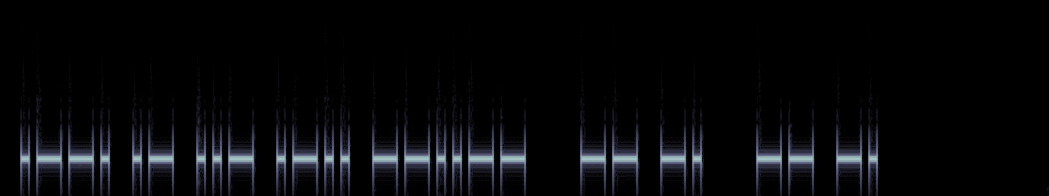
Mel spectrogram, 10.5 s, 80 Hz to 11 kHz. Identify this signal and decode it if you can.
Morse code, heard as a keyed tone, about 15 wpm, 700 Hz. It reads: PAUL, MN MN
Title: Practice QSO - Exchange 1 - Beginning - 15wpm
